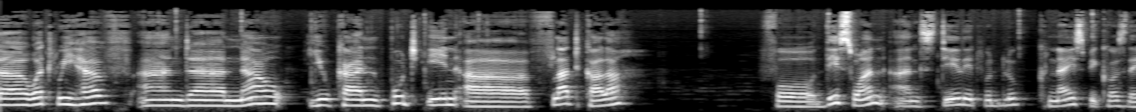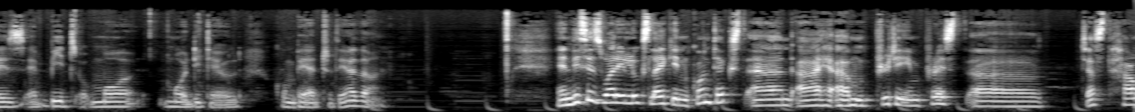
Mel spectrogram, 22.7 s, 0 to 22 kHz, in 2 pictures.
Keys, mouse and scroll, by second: 15.6-20.6 middle drag.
